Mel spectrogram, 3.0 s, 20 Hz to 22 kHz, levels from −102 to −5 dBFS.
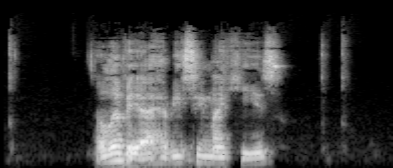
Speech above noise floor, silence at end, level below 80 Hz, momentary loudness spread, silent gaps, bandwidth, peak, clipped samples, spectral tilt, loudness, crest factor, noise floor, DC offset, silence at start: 61 dB; 0.85 s; -58 dBFS; 7 LU; none; 12.5 kHz; 0 dBFS; under 0.1%; -3 dB/octave; -17 LUFS; 20 dB; -78 dBFS; under 0.1%; 0.7 s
